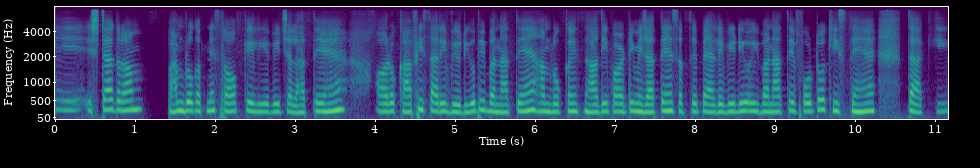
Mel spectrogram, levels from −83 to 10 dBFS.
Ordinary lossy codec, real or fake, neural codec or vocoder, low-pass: none; fake; codec, 16 kHz, about 1 kbps, DyCAST, with the encoder's durations; 7.2 kHz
